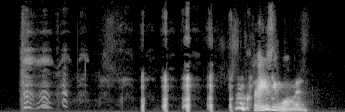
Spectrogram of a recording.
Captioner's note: laughs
